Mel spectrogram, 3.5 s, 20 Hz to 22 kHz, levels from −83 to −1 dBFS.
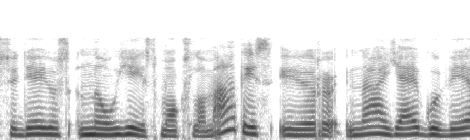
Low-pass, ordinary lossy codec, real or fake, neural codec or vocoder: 7.2 kHz; Opus, 24 kbps; fake; vocoder, 44.1 kHz, 128 mel bands every 512 samples, BigVGAN v2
